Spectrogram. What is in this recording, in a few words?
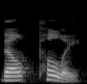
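"belt pulley", English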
